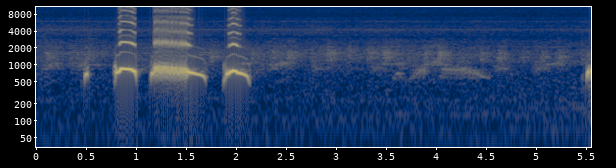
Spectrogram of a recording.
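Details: Decoy spotted dove calling to provoke and lure wild doves: a brief note, then a loud phrase of short coos and one long, rough, hoarse coo with a falling end, recorded very close and overloaded; faint distant cooing follows.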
